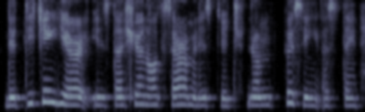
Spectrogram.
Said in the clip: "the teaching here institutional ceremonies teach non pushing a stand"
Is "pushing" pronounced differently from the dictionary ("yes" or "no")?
yes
